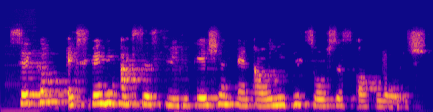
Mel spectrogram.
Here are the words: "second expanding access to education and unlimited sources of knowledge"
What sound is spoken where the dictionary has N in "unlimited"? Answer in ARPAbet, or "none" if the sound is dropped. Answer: none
